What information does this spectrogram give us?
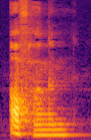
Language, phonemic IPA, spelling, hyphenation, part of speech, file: Dutch, /ˈɑfˌɦɑŋə(n)/, afhangen, af‧han‧gen, verb, Nl-afhangen.ogg
- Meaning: to depend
